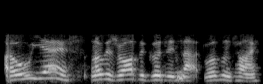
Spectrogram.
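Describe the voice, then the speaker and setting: Woman acting a creaky, genteel elderly actress. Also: mid-range voice, animated, normal speed. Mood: nostalgic. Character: wistful, genteel elderly actress, sweetly vain and persistent. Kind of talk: amateur radio play acting. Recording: tinny, phone-like video call audio.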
